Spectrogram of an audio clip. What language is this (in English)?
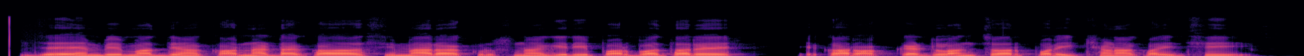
Odia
